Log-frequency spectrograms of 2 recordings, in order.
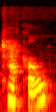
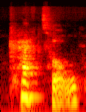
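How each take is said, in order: First: The middle consonant sounds like a k. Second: The middle consonant is a clear t sound. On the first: "I say keckle" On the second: "I don't say kettle"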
